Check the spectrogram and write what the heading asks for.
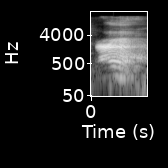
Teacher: suara tu kena alir daripada tengah halkum tu ke mulut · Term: ain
